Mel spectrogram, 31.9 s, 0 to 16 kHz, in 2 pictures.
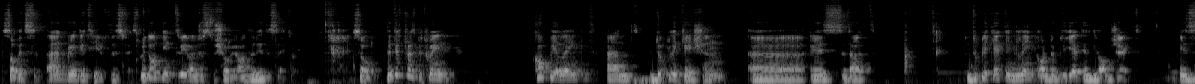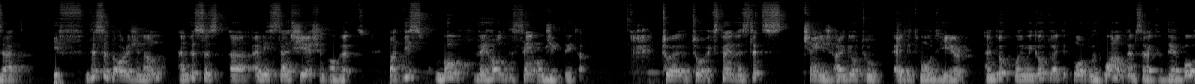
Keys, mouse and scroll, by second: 2.0 middle click, 2.6 shift+middle click, 3.6 middle click, 4.5 shift+middle click, 9.5 middle click, 10.0 click, 10.0 middle click, 10.2 click, 10.2 middle click, 10.4 click, 10.4 middle click, 11.4 click, 12.9 middle click, 14.1 middle click, 15.5 middle click, 27.9 Tab, 28.8 middle click.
